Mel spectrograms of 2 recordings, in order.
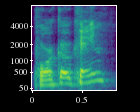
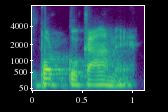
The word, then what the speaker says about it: porco cane: So the single, here we go again with the pronunciations, but porco cane? Close. It's Italian, actually. It's porco cane.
